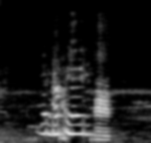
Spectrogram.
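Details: Black-capped lory with a yellow beak, a talking parrot, giving one short voiced, speech-like utterance with a clear tonal middle part, then quiet; faint low hum behind.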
